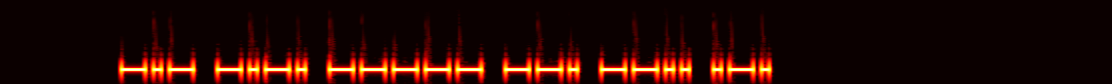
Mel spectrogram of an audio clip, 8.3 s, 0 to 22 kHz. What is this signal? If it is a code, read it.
Morse code, heard as a keyed tone, about 20 wpm, 700 Hz. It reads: KC0GZR
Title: USA Call Signs - 6 Characters - Repeated 2x - 20wpm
